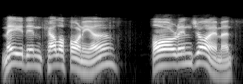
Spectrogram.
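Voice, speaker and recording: A man's voice: fairly high pitch, big pitch swings, unhurried. A man with an American accent reading a scripted 1940s radio commercial as the sponsor's polished announcer. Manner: polished salesman's delivery. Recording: dull vintage radio recording.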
